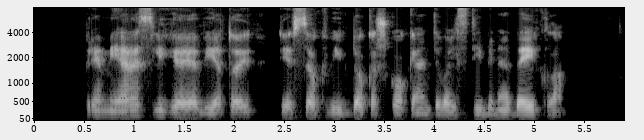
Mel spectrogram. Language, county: Lithuanian, Alytus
